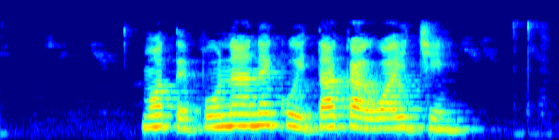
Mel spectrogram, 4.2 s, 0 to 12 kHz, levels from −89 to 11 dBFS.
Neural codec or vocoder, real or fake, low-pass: none; real; 7.2 kHz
